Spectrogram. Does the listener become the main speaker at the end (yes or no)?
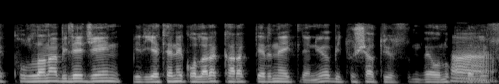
no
